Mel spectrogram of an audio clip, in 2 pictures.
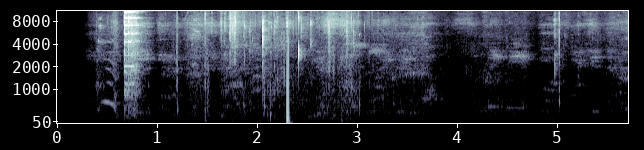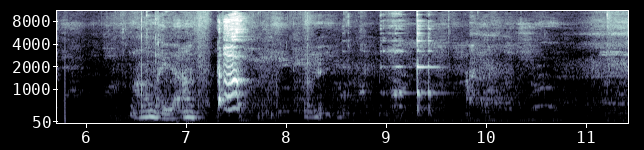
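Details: Adult woman's hiccups after eating chili: several sudden, sharp gulping sounds interrupt soft voice and breathing noises, with faint kitchen clatter in the background.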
